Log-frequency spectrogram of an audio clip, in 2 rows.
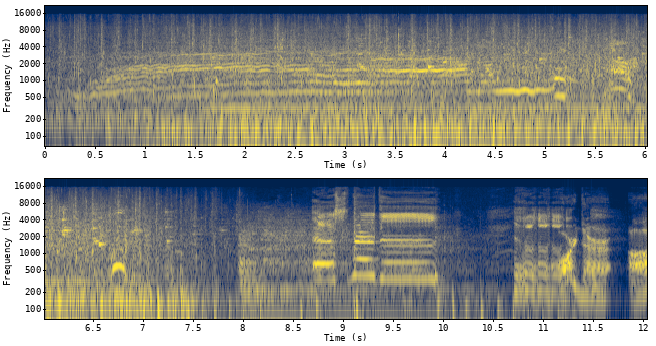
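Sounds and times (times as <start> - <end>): electric blender running: 0.3 - 7.3.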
